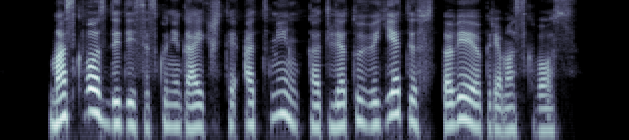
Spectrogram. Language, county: Lithuanian, Vilnius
